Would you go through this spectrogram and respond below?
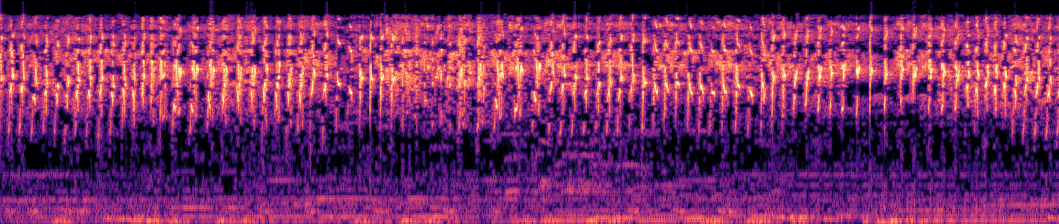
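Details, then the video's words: Young caged lovebird from Salatiga singing in the long konslet style: a loud, unbroken, rapid chattering of high scratchy notes pulsing several times a second for over ten seconds, with faint low background noise. "Masih paud nadanya udah enak durasi lagi"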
